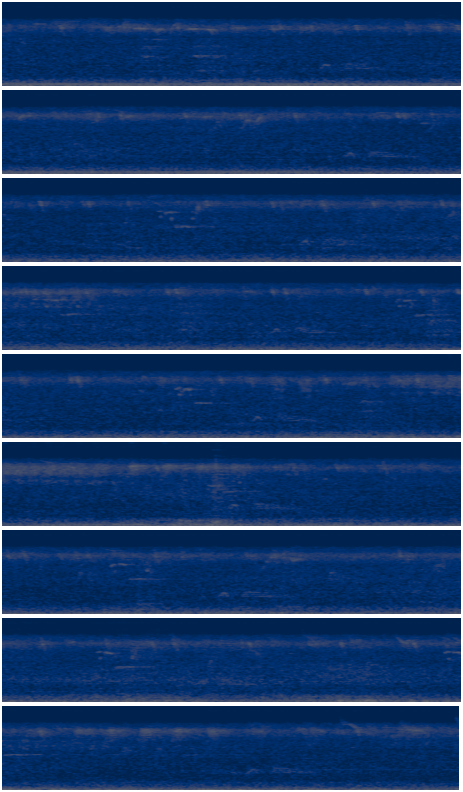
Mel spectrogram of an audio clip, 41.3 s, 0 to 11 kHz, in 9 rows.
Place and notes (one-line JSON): {"title": "桃源國小, Puli Township - Next to the stream", "date": "2015-04-29 08:15:00", "description": "Dogs barking, Traffic Sound, Birdsong, Next to the stream", "latitude": "23.94", "longitude": "120.93", "altitude": "474", "timezone": "Asia/Taipei"}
